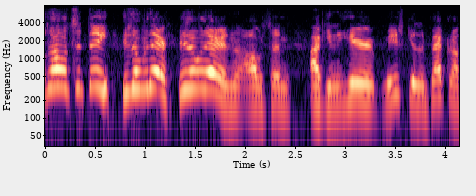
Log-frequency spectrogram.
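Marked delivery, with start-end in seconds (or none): 0.0-1.8 very high-pitched, worked-up, excited yelling. Retelling a friend getting excited while playing: imitating someone excitedly yelling. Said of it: "he gets all excited, starts yelling".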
